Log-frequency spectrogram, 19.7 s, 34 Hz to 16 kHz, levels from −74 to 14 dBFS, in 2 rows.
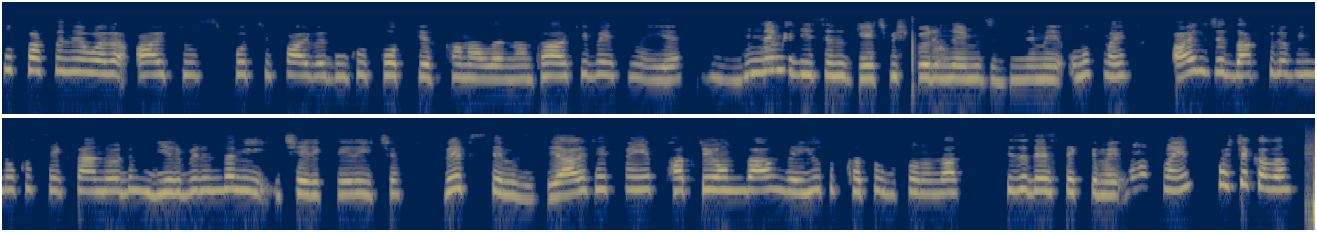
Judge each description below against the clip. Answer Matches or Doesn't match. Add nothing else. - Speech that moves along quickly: Doesn't match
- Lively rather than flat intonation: Doesn't match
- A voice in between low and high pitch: Doesn't match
